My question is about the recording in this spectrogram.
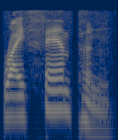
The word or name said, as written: rifampin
